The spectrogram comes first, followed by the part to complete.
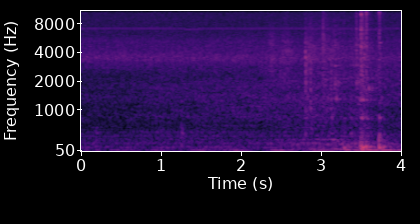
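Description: Quiet room tone, then a few soft knocks and handling rumble about three and a half seconds in as a small Netgear network switch is set down on a wooden table.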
